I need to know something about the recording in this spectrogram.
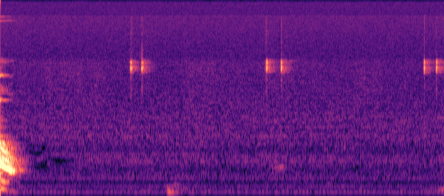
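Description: Faint computer mouse clicks, about three, one after another, placing nodes on a shape's outline in digitizing software. A soft low bump comes between the first and the pair.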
